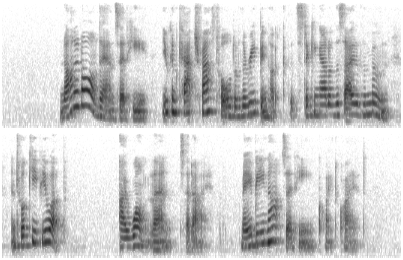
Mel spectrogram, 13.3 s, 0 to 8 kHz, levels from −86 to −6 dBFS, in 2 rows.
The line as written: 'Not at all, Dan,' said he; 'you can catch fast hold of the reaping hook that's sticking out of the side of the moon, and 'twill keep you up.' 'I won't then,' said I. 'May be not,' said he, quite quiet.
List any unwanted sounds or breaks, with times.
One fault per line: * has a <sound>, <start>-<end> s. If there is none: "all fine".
all fine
